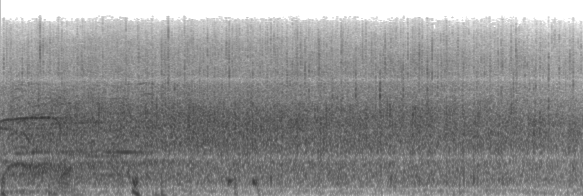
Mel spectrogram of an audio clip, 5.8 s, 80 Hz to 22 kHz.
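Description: An audience applauds a guest who worked at Valve on games such as Half-Life 2, a dense, continuous wash of applause that stays loud and even, with a brief voice heard faintly at the very start.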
